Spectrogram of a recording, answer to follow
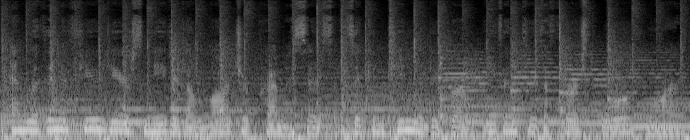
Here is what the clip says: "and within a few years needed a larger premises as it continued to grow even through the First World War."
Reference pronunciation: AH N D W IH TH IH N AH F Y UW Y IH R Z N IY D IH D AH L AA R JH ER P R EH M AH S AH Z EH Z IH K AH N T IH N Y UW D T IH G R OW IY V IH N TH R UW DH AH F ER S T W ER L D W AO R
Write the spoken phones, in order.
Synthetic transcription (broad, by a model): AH N W IH TH IH N AH F Y UW Y IH R Z N IY D IH D AH L AA R JH ER P R EH M AH S AH Z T IH K AH N T IH N Y UW D T IH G R OW IY V IH N TH R UW DH AH F ER S T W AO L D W AO R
